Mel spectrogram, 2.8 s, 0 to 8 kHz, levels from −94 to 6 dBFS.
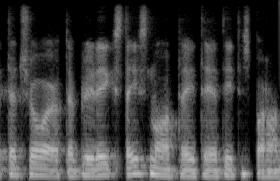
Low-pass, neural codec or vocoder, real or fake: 7.2 kHz; codec, 16 kHz in and 24 kHz out, 1 kbps, XY-Tokenizer; fake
